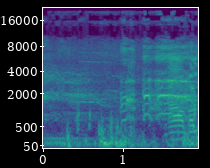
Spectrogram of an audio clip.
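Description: A lean, long-bodied fighting rooster crows nearby, a loud stretched call rising and falling, with clucking from other fowl around it.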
